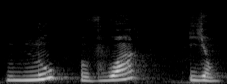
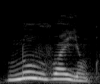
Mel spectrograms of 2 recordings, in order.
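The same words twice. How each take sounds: First: "nous voyons" drawn out slowly in separate pieces; syllable by syllable. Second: Said in the usual way. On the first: Shown as a demonstration. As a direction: break "voyons" into "voi" and "ions", slowly. (« nous voyons » lentement, syllabe par syllabe : voi-ions) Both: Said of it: "les son des double I".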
